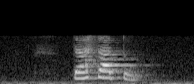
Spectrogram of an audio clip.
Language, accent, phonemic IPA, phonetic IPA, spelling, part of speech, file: Armenian, Eastern Armenian, /dɑsɑˈtu/, [dɑsɑtú], դասատու, noun, Hy-դասատու.ogg
- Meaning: school teacher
